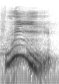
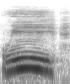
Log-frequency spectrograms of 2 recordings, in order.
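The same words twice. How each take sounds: First: It sounds cheerful and willing. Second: It sounds weary and discouraged.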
